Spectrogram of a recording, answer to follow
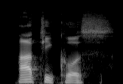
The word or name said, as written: Atticus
